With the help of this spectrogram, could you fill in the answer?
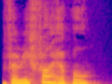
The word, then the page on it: verifiable: British English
